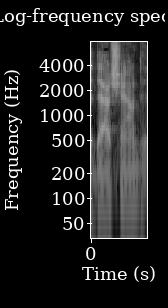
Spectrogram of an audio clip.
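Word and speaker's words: dachshund: While most dogs are content to cover, at most a couple of thousand feet on a walk, Riley, the Dashhound, am I saying that right? – Yeah.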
